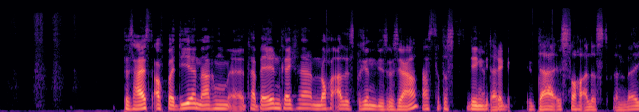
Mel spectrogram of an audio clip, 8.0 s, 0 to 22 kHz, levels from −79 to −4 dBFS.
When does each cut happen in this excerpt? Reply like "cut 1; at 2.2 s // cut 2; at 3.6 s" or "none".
none

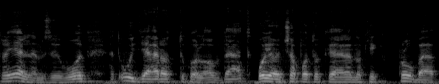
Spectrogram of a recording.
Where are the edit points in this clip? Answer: cut 1; at 2.5 s

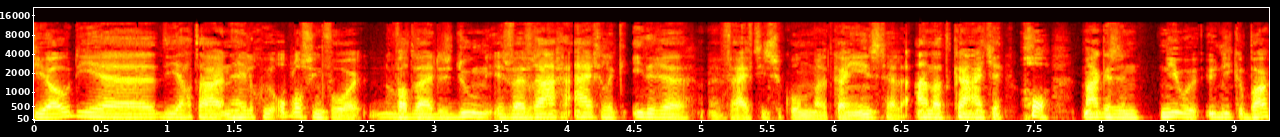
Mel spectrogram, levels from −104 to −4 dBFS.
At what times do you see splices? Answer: cut 1; at 7.3 s

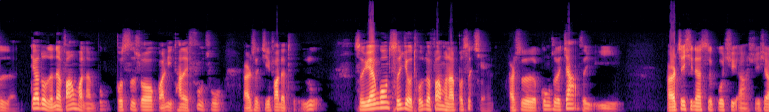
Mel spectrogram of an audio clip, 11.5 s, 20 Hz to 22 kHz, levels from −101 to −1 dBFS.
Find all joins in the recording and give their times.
none

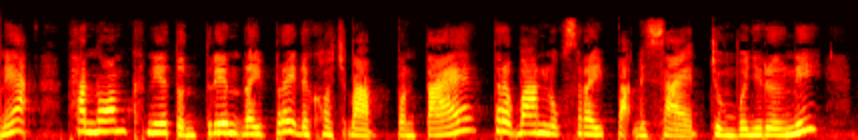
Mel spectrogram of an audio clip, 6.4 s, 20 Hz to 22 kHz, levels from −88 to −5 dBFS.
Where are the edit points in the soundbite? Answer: cut 1; at 2.9 s // cut 2; at 5.3 s

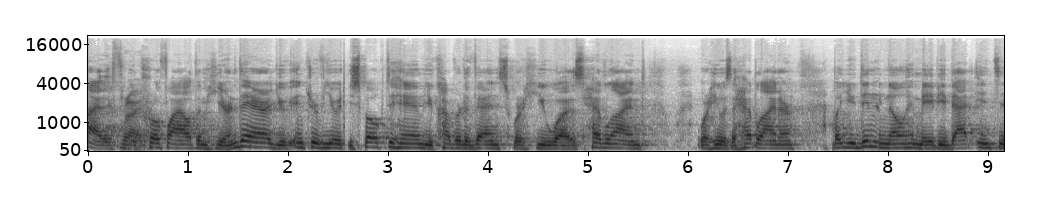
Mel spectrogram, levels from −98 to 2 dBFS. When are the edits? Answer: cut 1; at 2.6 s // cut 2; at 7.4 s // cut 3; at 7.9 s

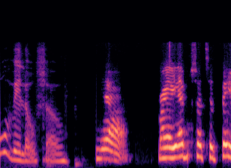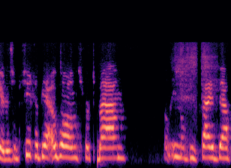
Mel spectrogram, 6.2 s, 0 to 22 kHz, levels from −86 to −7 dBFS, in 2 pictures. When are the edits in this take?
cut 1; at 2.5 s // cut 2; at 4.4 s

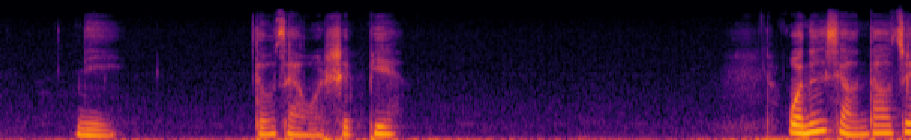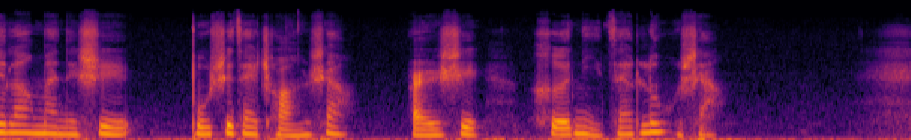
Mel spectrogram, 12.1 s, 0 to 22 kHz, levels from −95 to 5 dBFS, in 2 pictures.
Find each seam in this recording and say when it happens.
cut 1; at 8.7 s

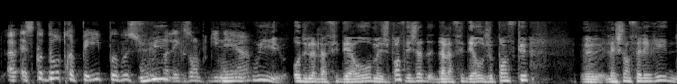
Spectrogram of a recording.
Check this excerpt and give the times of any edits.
cut 1; at 2.5 s // cut 2; at 4.0 s

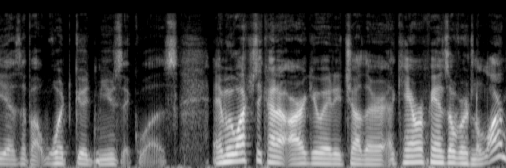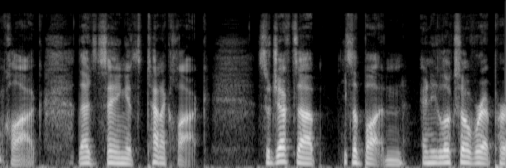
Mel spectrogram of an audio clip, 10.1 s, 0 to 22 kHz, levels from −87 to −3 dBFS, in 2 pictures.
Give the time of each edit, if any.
cut 1; at 2.6 s // cut 2; at 3.9 s // cut 3; at 4.7 s // cut 4; at 6.0 s // cut 5; at 8.0 s // cut 6; at 8.5 s

